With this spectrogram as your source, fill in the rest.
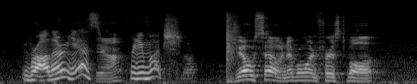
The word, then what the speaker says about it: Jo Soh: Jo So, number one, first of all, one of the coolest names we've had on the show. Oh, thank you. Jo So. I know it rhymes.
